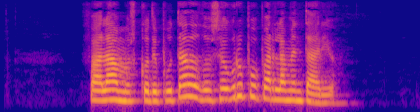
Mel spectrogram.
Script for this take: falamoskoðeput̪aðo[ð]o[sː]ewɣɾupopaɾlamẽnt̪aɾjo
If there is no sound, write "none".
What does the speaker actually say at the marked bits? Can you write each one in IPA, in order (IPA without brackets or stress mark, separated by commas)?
ð, s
